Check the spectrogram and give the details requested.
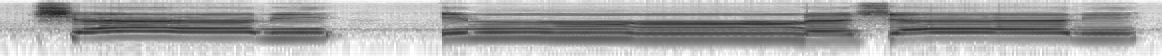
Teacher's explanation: Dalam ayat contohnya adalah fathah ketemu sama alif, dibaca 2 harokat. 2 harokatnya harus konsisten. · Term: mad tabi'i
